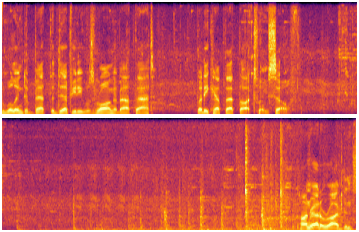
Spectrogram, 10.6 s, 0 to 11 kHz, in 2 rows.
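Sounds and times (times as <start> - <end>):
speech: 0.0 - 4.5, 9.8 - 10.6
train rolling along rails: 4.9 - 10.6
train wheels clacking over track joints: 5.0 - 10.6.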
